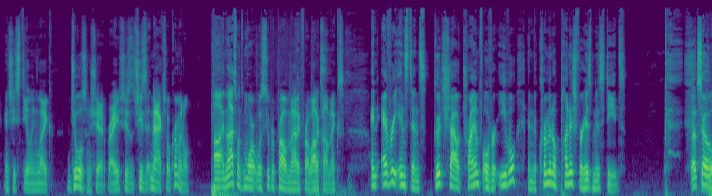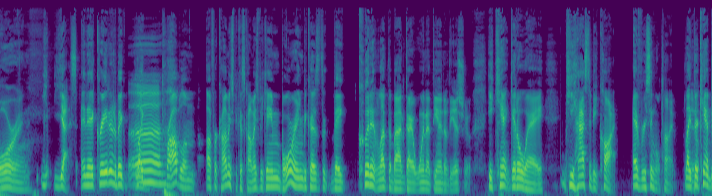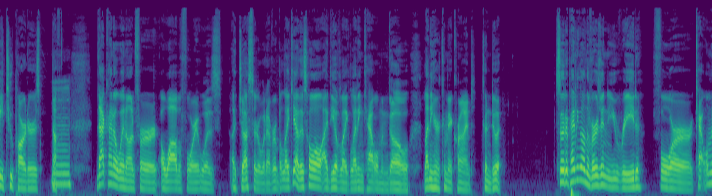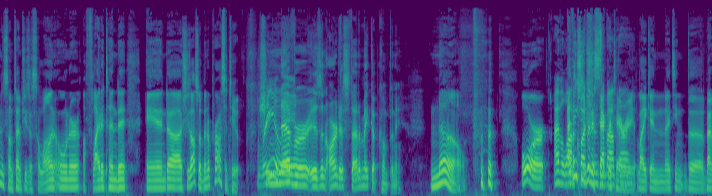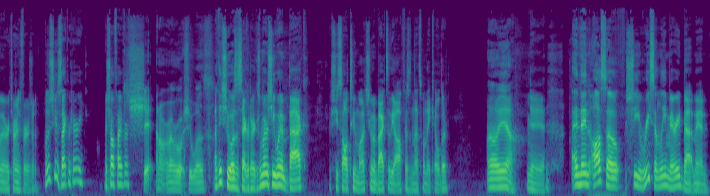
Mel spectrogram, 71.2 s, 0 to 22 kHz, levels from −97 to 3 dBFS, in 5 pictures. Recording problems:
none

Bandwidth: 18.5 kHz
